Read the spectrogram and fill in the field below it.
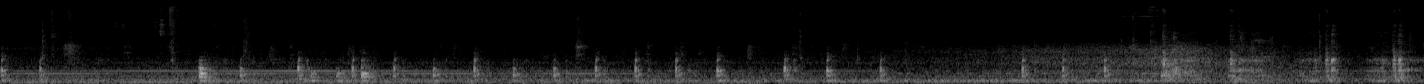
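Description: Footsteps thud steadily on a wooden floor through a loudspeaker.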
